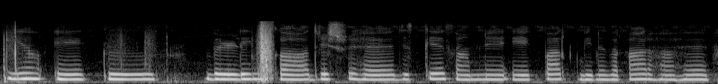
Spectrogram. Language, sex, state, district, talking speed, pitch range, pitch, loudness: Hindi, female, Jharkhand, Ranchi, 125 wpm, 225-240 Hz, 230 Hz, -18 LUFS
